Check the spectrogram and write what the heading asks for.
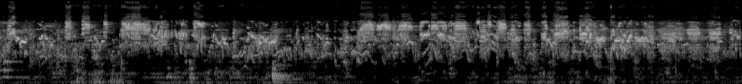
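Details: Budgerigars chatter in a busy, high-pitched warble, quick chirps and clicks tumbling over one another, with faint low thumps now and then beneath the flock noise.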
